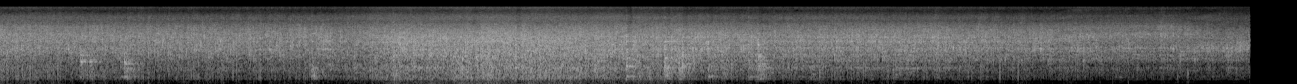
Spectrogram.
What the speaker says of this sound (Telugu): ఇప్పుడు బాగా దోరగా వేగిపోయాక ఒక చిన్న కొబ్బరి ముక్క వేస్తున్నానండి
